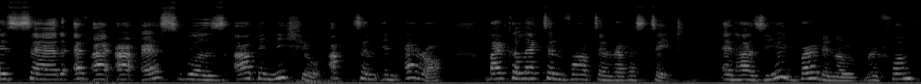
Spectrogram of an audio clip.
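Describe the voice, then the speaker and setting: Through noticeable background noise, a woman talks at a fairly slow pace, her pitch fairly high with ordinary variation. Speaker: radio newsreader. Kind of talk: radio news bulletin. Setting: radio studio.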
